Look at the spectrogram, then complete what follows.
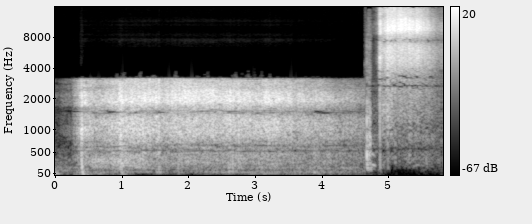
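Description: Estes Viking model rocket lifting off on an A3-4 motor: a sharp pop about half a second in, then a steady rushing hiss that slowly fades over about four seconds.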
